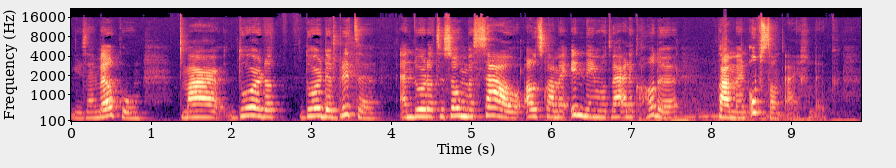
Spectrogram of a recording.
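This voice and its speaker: This woman has a plain, everyday voice at a fairly high pitch, with ordinary pitch variation. She keeps a moderate pace while her loudness swings widely. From Palestinian background. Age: 20s. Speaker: student activist. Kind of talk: interview.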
